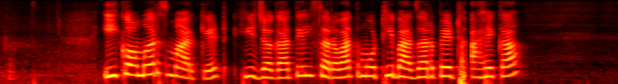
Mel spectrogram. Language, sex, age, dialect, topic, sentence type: Marathi, female, 36-40, Standard Marathi, agriculture, question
